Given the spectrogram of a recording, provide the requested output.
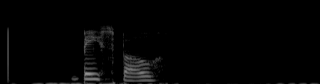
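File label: "baseball", English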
